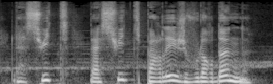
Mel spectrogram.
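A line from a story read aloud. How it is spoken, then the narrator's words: Anguished cry. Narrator (French): s'écria Van Helsing d'une voix déchirante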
